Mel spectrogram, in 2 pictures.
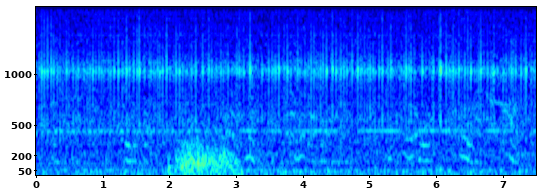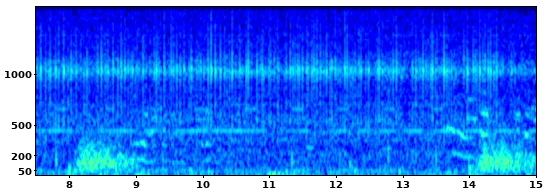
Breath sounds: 1.97-3.00 s: inhalation
8.06-9.09 s: inhalation
14.13-15.00 s: inhalation

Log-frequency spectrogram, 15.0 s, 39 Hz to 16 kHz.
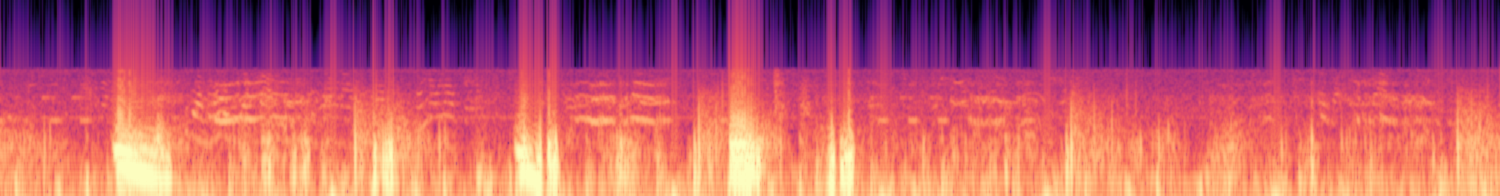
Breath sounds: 1.00-3.39 s: exhalation
1.82-3.00 s: stridor
3.41-5.01 s: inhalation
4.06-4.61 s: stridor
5.04-6.85 s: exhalation
5.64-6.83 s: stridor
6.84-7.94 s: inhalation
7.97-10.64 s: exhalation
9.41-10.39 s: stridor
10.68-12.01 s: inhalation
10.68-12.01 s: crackles
12.02-14.54 s: exhalation
12.59-12.92 s: stridor
13.54-14.61 s: stridor

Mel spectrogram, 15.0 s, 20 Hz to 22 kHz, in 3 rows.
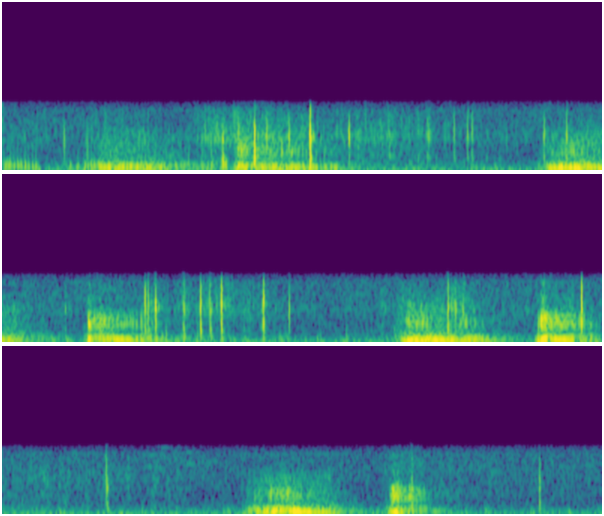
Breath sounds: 4.44-5.36 s: inhalation
4.52-5.20 s: rhonchi
5.67-6.20 s: rhonchi
5.67-6.42 s: exhalation
8.19-9.25 s: inhalation
8.29-9.16 s: rhonchi
9.45-9.78 s: rhonchi
9.47-10.01 s: exhalation
12.01-12.93 s: inhalation
12.01-12.93 s: rhonchi
13.23-13.83 s: exhalation

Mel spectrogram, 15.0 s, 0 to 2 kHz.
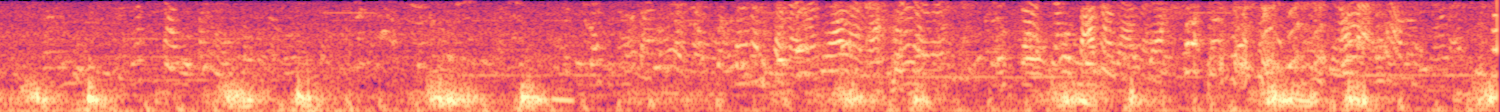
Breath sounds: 0.00-0.52 s: inhalation
0.80-1.14 s: exhalation
2.19-2.54 s: inhalation
2.99-3.35 s: exhalation
4.30-4.95 s: inhalation
5.12-5.57 s: exhalation
8.38-8.96 s: inhalation
9.20-9.57 s: exhalation
10.65-11.15 s: inhalation
11.27-11.57 s: exhalation
12.79-13.32 s: inhalation
13.55-13.89 s: exhalation

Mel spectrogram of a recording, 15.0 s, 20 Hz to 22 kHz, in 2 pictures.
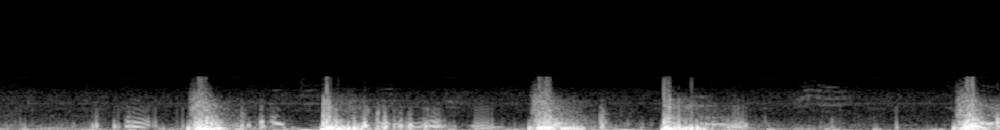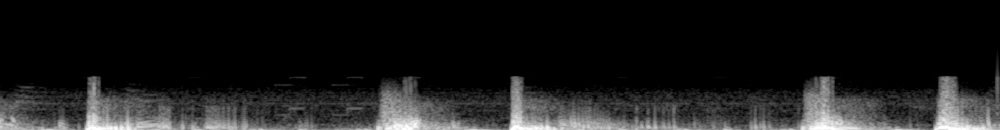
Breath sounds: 1.35-2.18 s: inhalation
1.96-2.18 s: wheeze
2.34-3.70 s: exhalation
2.34-3.70 s: crackles
3.94-4.62 s: inhalation
4.97-5.68 s: exhalation
5.26-5.64 s: wheeze
7.14-7.64 s: wheeze
7.14-8.05 s: inhalation
8.12-9.50 s: exhalation
8.44-8.81 s: wheeze
10.37-11.07 s: inhalation
10.37-11.07 s: crackles
11.36-12.72 s: exhalation
11.36-12.72 s: crackles
13.52-14.30 s: inhalation

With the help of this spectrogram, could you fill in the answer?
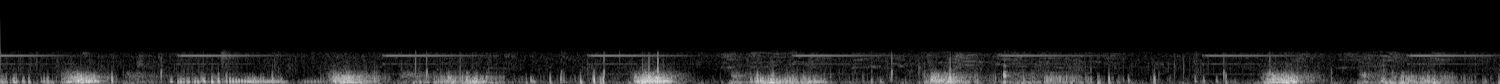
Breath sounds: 0.46-1.14 s: inhalation
0.46-1.14 s: crackles
1.56-2.90 s: exhalation
1.56-2.90 s: crackles
3.23-3.91 s: inhalation
3.23-3.91 s: crackles
3.93-5.08 s: exhalation
3.93-5.08 s: crackles
6.28-6.96 s: inhalation
6.28-6.96 s: crackles
7.27-8.42 s: exhalation
7.27-8.42 s: crackles
9.22-9.91 s: inhalation
9.22-9.91 s: crackles
10.00-11.43 s: exhalation
10.00-11.43 s: crackles
12.64-13.42 s: inhalation
12.64-13.42 s: crackles
13.64-15.00 s: exhalation
13.64-15.00 s: crackles

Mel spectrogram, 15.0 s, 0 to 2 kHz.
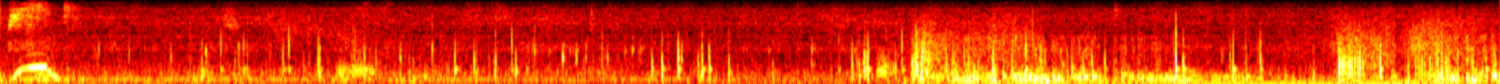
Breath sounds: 9.07-10.40 s: inhalation
10.45-11.78 s: exhalation
13.31-13.99 s: inhalation
14.03-15.00 s: exhalation

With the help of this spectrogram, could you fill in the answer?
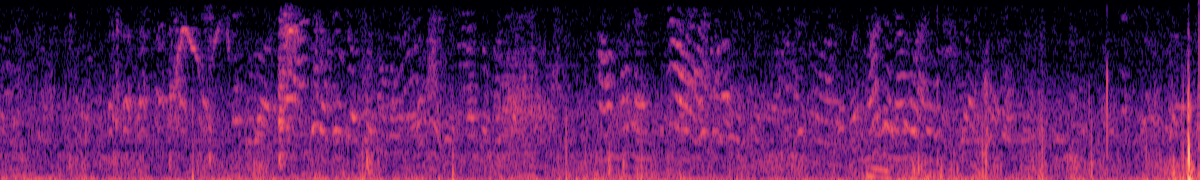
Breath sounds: No breath sounds were labelled in this clip.

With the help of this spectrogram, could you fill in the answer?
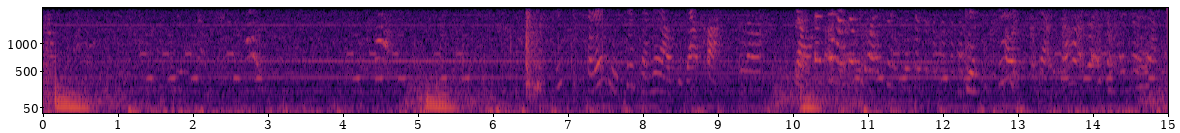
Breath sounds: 4.72-6.22 s: inhalation
9.70-11.20 s: inhalation

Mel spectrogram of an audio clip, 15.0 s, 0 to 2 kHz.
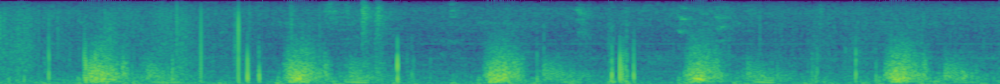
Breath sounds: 1.18-1.99 s: inhalation
2.11-2.92 s: exhalation
2.20-2.71 s: rhonchi
4.21-5.03 s: inhalation
5.07-5.88 s: exhalation
5.12-5.64 s: rhonchi
7.17-7.99 s: inhalation
8.08-8.90 s: exhalation
10.17-10.99 s: inhalation
11.16-11.97 s: exhalation
11.27-11.78 s: rhonchi
13.26-14.08 s: inhalation
14.17-14.99 s: exhalation

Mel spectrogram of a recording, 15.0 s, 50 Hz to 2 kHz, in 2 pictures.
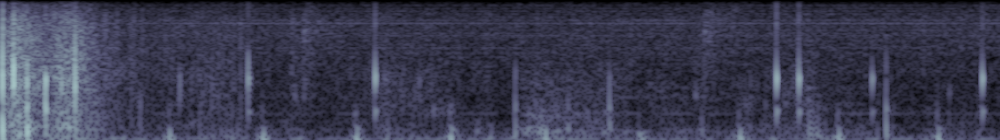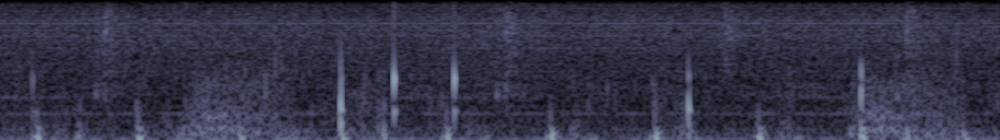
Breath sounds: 3.79-4.61 s: inhalation
8.92-9.73 s: inhalation
13.96-14.78 s: inhalation

